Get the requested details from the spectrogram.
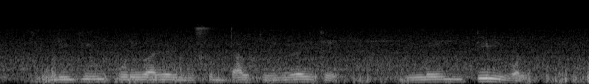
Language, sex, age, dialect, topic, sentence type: Bengali, male, 18-24, Northern/Varendri, agriculture, statement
